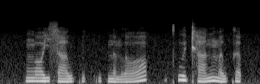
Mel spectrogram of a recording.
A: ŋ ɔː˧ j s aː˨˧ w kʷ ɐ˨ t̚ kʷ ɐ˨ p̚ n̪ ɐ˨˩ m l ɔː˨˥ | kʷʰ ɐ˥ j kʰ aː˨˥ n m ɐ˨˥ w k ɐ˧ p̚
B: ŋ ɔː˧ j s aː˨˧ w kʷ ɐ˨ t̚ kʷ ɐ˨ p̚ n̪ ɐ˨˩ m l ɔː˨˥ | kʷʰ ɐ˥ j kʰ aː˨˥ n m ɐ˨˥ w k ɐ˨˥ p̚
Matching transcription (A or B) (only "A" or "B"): A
